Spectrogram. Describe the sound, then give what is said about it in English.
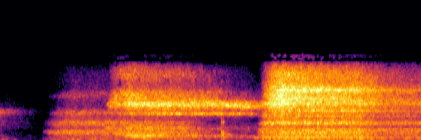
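A nasal inhale followed by a long hissing S exhale through the mouth, done as a snake-breath relaxation exercise. A soft, steady intake runs about a second and a half, then a brighter, sharper hiss holds to the end. “So a snake breath is a breath in through your nose and then out through your mouth in a long S like a snake.”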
